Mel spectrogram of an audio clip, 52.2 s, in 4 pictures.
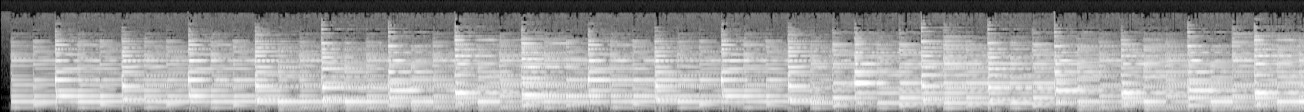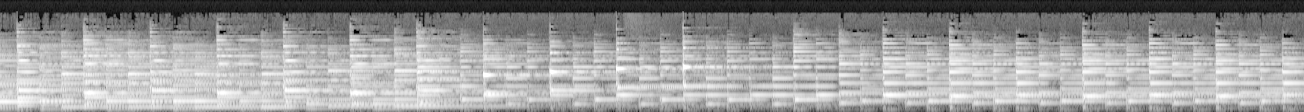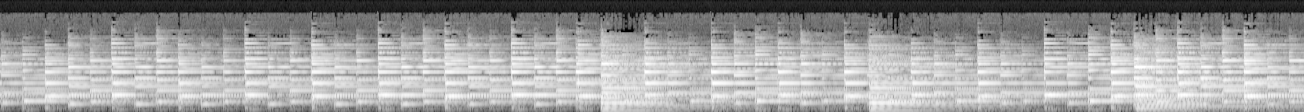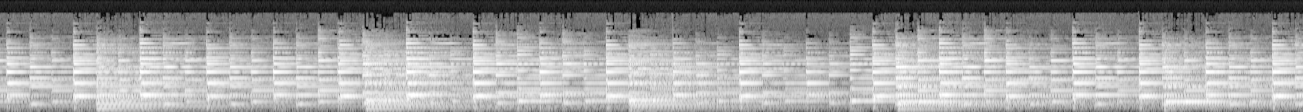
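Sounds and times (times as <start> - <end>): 
solo piano prelude in G minor: 0.0 - 52.1.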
